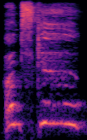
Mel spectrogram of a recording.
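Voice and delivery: very high squeaky frightened voice; scared character. Acted. Florian tells the party, in a high scared squeak.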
